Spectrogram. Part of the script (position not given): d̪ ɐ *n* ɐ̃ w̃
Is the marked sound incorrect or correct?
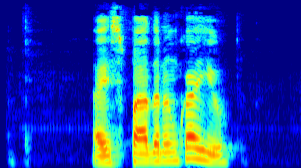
correct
